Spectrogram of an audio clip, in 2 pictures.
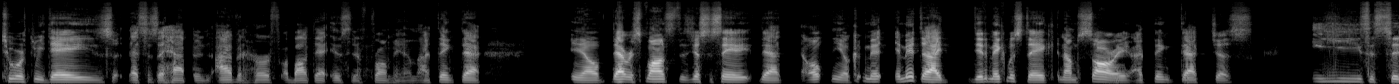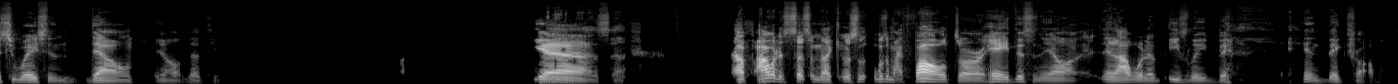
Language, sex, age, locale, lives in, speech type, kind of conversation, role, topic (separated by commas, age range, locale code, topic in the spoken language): English, male, 50-54, en-US, United States, conversation, podcast, guest, What helps you stay motivated and learn from setbacks at work?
